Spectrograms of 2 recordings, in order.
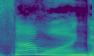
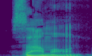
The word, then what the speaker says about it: Samoan: And you can learn to be a real Samoan girl. – And Kalani... – She keeps saying a real Samoa girl. – Samoan. – Samoan.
